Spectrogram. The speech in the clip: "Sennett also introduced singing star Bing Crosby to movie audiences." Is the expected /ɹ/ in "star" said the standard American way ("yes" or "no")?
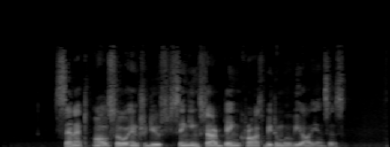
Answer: yes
